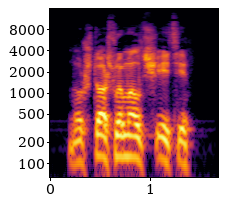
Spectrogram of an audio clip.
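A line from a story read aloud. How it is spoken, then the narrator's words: Irritated, pained question. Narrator (Russian): Не то раздраженно, не то с какой-то болью спросил главный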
